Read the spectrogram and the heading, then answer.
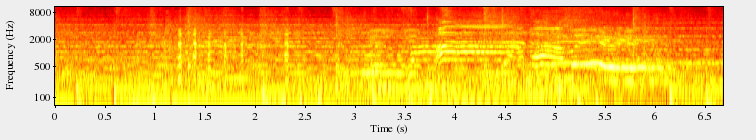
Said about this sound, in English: Hey, is that your chicken making all that noise? Jerry loves the morning. Who? Little Jerry Seinfeld.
